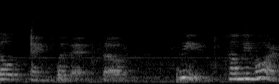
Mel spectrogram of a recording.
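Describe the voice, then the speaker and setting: A woman talks at a moderate pace, her voice echoing around the room amid noticeable background noise. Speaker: panel chair, academic. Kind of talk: panel discussion. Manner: loud.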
